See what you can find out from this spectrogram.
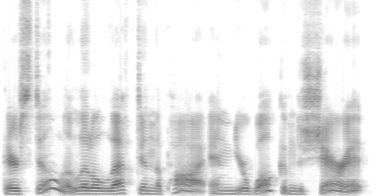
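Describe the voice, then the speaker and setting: Woman as plucky, high-voiced young boy. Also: sing-song, moderate pace, vocal fry, fairly bright tone, full character voice. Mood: unfazed, polite. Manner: plain-spoken, folksy, unfazed. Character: plucky, polite, unafraid young boy Thomas. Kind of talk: children's storybook character voice.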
